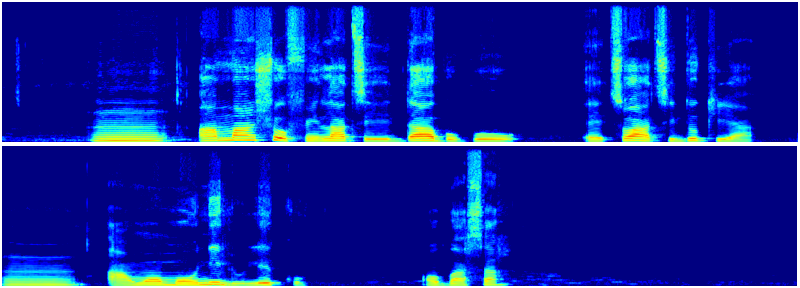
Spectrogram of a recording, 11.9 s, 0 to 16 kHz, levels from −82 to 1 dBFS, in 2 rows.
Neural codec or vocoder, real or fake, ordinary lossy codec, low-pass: none; real; Opus, 24 kbps; 14.4 kHz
